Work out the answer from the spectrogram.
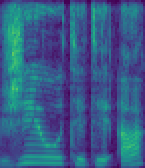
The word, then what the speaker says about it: gotta: Oui, les deux T se prononcent un peu comme une espèce de L mélangé à un D. Ça, c'est typique de l'accent américain.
